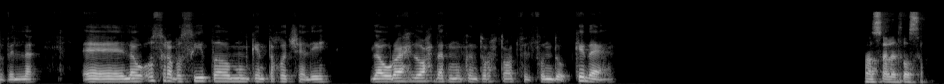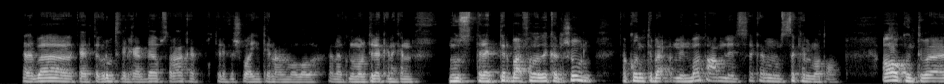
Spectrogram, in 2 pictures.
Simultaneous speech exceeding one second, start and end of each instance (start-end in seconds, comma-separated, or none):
none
